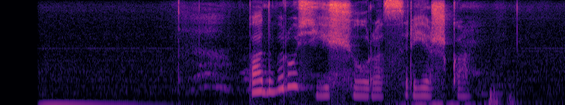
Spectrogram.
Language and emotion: Russian, sad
